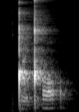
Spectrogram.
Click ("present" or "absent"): present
